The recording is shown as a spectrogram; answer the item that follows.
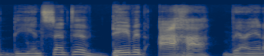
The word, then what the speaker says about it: Aja: This is Star Wars Darth Maul number 2, the Incentive David Aja variant. I'm going to just say the J is silent. Or David Aja variant, however. Aja, yep.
